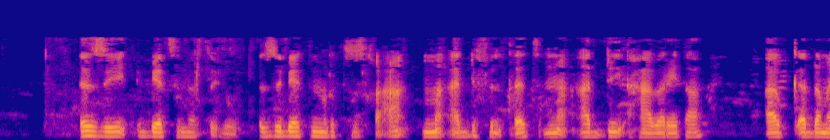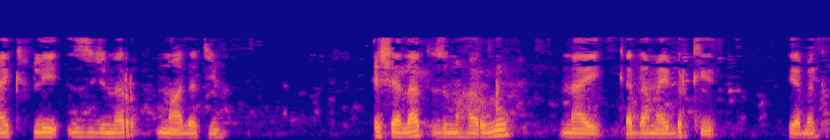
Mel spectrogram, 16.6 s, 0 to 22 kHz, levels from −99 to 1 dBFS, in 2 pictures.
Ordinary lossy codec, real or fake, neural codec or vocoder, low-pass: MP3, 32 kbps; real; none; 7.2 kHz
